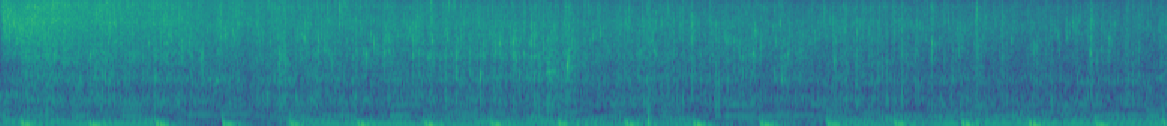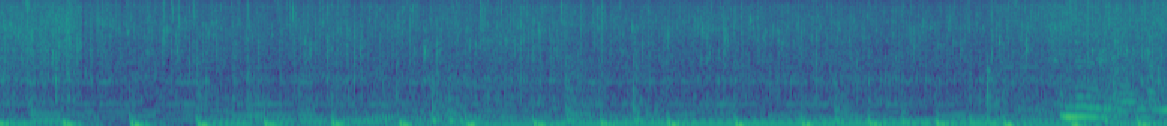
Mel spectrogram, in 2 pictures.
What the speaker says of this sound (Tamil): சின்ன வெங்காயம் நல்லா வதங்கணும்.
